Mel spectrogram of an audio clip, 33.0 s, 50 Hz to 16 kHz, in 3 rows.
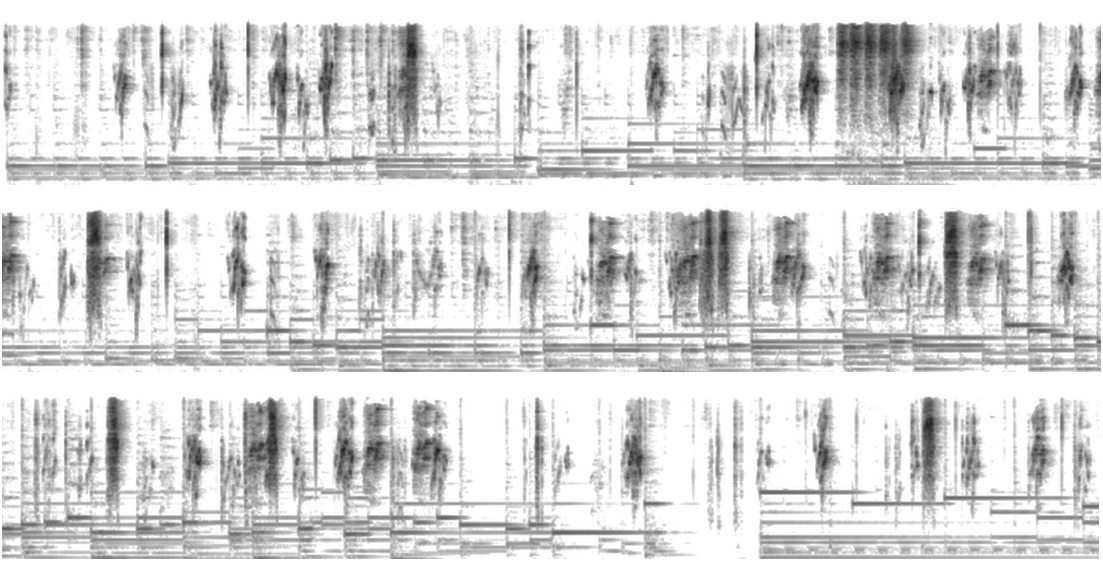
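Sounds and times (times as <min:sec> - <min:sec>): background music with held notes: 0:00.0 - 0:32.9
budgerigar chirping and chattering: 0:00.0 - 0:32.9.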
